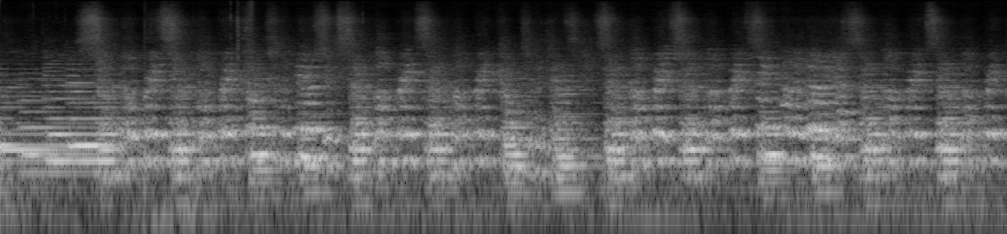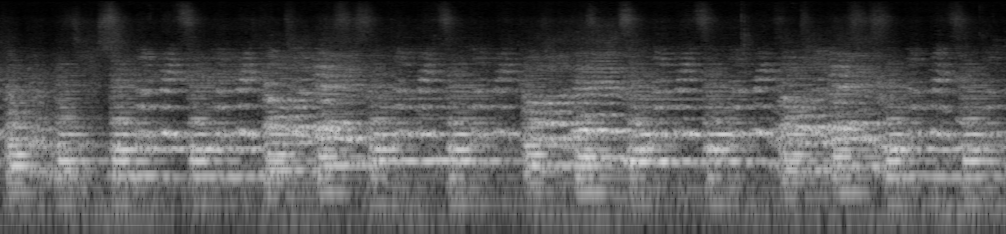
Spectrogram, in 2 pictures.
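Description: Mixed choir of male and female voices singing in harmony, accompanied by a grand piano; the voices come in within the first second over the piano, with crisp sung consonants cutting through regularly.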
